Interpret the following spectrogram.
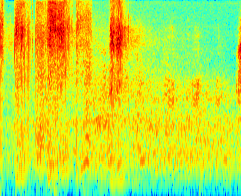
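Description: A man and a woman laughing helplessly, in short breathy bursts of laughter.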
